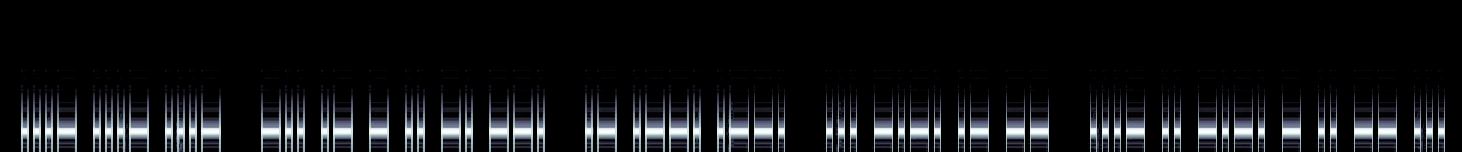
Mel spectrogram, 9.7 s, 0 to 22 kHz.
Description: Morse code, heard as a keyed tone, about 30 wpm, 550 Hz. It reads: VVV DATING APP SCAM VICTIMS
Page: news headlines in morse code at 30 wpm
